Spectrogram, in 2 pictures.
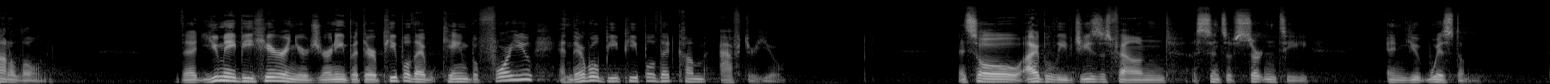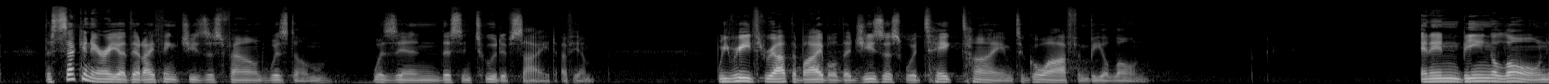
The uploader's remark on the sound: Recorded live at Beatitudes Church in Phoenix, AZ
